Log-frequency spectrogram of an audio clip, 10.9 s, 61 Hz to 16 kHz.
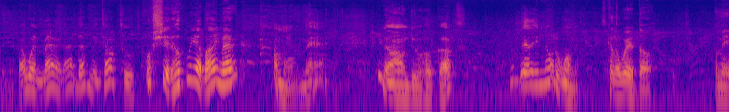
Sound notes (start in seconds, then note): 3.8 Marcus laughs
